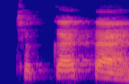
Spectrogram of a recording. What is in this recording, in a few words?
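"cekatan", Malay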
